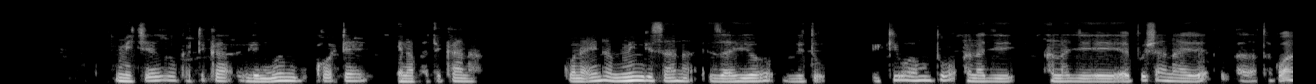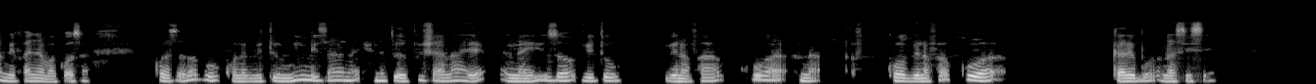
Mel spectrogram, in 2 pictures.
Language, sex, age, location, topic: Swahili, male, 18-24, Wajir, government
